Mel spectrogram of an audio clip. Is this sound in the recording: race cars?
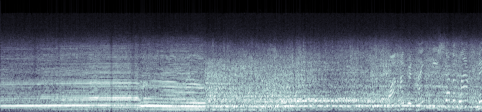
yes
